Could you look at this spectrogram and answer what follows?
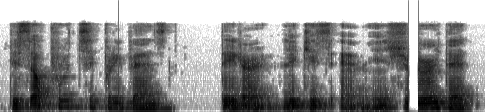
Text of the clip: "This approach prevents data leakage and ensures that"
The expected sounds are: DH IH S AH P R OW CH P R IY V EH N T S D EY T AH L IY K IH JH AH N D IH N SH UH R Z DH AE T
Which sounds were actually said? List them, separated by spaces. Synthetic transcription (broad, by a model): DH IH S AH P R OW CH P R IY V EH N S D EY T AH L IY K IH Z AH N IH N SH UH R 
